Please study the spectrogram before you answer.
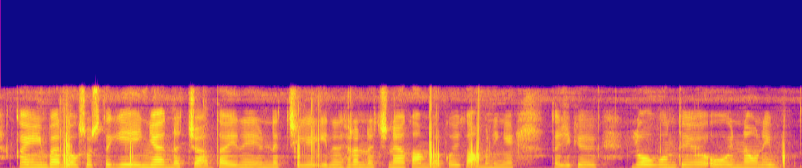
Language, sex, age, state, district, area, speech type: Dogri, female, 30-45, Jammu and Kashmir, Reasi, urban, spontaneous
